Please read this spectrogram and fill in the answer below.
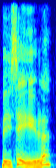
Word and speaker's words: Bilsida: that's pronounced Bilsida.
